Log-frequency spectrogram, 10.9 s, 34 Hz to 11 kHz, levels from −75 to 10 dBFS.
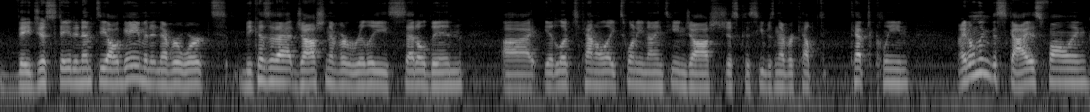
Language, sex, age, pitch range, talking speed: English, male, 30-49, 130-155 Hz, 230 wpm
